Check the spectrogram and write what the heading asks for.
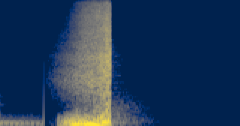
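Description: The last held notes of the song dying away, then a single whoosh sound effect with a deep bass swell, about half a second long, that cuts off suddenly, as a logo-reveal sting.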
